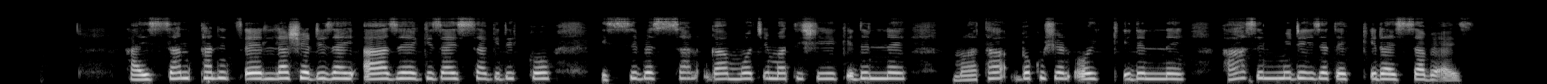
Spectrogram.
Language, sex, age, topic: Gamo, female, 25-35, government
